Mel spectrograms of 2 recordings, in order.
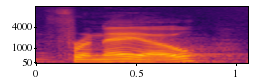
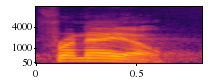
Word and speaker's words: phroneo: And there's a Greek word that is pronounced phroneo, or transliterated phroneo. Everybody say it, phroneo.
